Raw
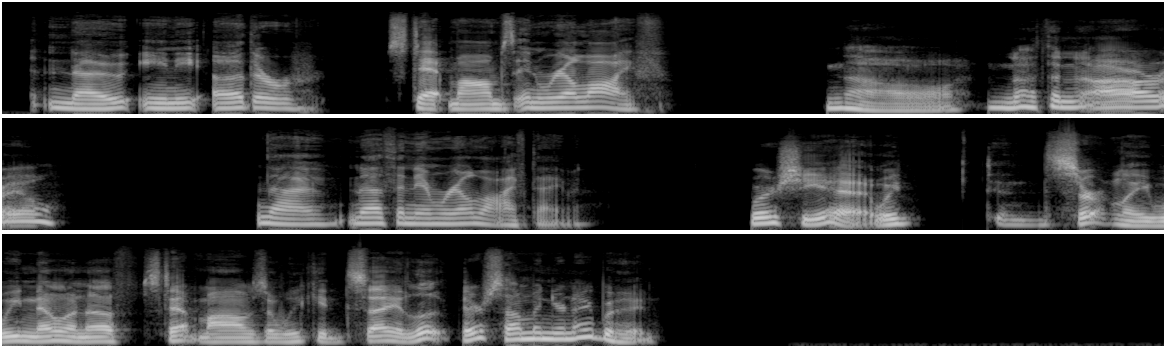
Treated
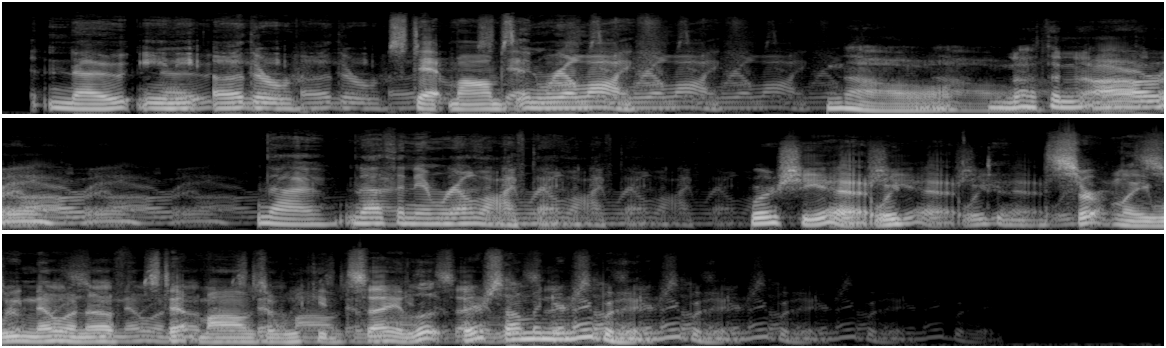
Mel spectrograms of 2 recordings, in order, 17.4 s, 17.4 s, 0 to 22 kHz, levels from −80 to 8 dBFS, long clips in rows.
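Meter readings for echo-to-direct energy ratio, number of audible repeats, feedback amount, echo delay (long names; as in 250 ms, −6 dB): −10.0 dB, 3, 35%, 438 ms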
